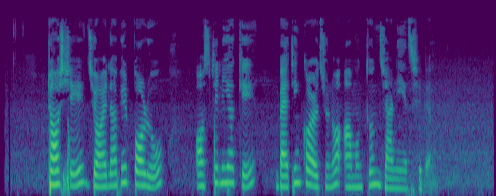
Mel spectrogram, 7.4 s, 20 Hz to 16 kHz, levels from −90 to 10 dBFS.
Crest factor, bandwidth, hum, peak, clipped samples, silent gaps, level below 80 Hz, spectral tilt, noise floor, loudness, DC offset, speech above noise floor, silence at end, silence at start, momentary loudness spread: 24 dB; 11.5 kHz; none; 0 dBFS; under 0.1%; none; -56 dBFS; -5.5 dB/octave; -55 dBFS; -23 LUFS; under 0.1%; 32 dB; 0.9 s; 0.75 s; 13 LU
